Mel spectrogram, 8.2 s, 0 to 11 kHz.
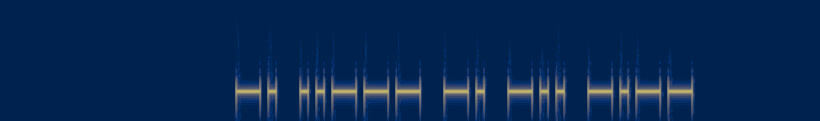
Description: Morse code, heard as a keyed tone, about 15 wpm, 700 Hz. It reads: N2NDY
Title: USA Call Signs - 5 Characters - Repeated 2x - 15wpm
